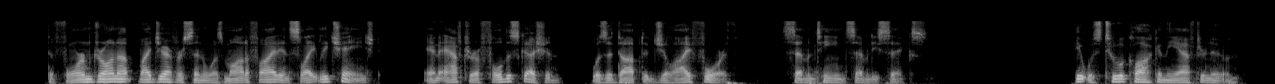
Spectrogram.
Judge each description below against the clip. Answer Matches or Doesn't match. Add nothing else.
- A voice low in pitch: Matches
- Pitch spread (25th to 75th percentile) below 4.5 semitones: Matches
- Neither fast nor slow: Doesn't match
